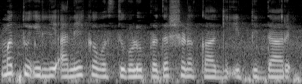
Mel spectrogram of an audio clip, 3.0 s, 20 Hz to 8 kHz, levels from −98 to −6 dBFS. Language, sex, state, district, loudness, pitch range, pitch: Kannada, female, Karnataka, Mysore, -28 LUFS, 190-225 Hz, 205 Hz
